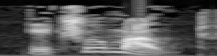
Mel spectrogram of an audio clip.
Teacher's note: The theta sound becomes a t in many cases here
